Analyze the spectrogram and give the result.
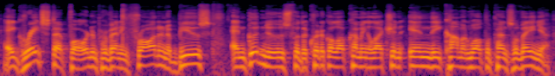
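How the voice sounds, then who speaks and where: A man opening a cable news show, announcing stories in a brisk, emphatic way. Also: medium pitch, a little hiss or hum. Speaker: TV host.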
